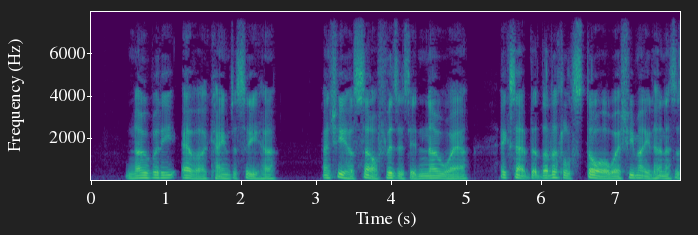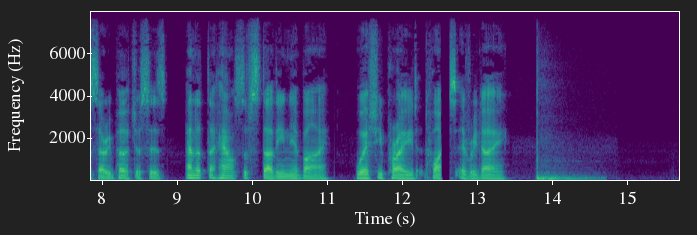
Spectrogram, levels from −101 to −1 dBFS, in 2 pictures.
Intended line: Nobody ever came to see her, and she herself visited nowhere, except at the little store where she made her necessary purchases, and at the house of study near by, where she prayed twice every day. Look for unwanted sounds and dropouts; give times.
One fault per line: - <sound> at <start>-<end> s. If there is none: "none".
- dropout at 12.5-12.6 s
- thud at 13.8-14.7 s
